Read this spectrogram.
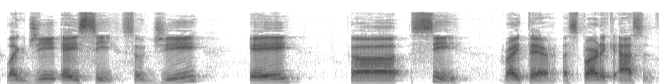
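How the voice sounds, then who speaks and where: A middle-aged Serbian man, from the former Yugoslavia, delivers an informal public science lecture as a physics professor, his voice a little high. He explains conversationally, checking in with listeners using "okay" and "right," while standing beside a projection screen in an indoor lecture room.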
